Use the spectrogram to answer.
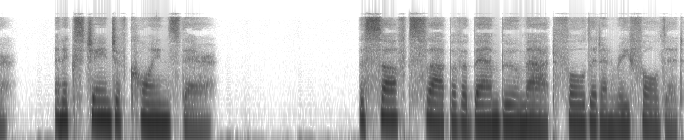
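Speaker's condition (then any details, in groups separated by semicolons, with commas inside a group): No condition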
